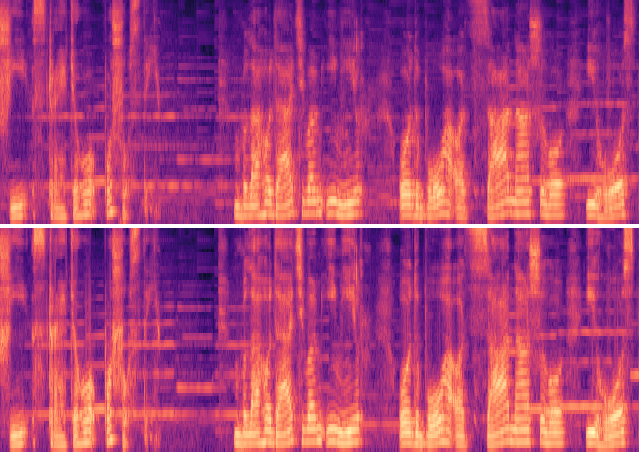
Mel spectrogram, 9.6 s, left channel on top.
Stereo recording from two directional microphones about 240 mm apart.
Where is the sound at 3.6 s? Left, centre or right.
Right.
